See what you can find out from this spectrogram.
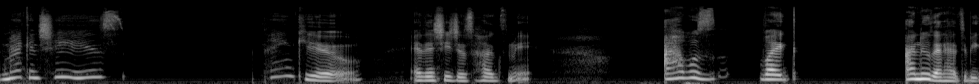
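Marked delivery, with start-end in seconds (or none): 0.0-3.6 high, drawn-out affectionate nickname; touched, tender thanks. Retold or imitated. Aunt thanking her niece by nickname, tender and touched. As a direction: coo it gratefully, imitating the moment.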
